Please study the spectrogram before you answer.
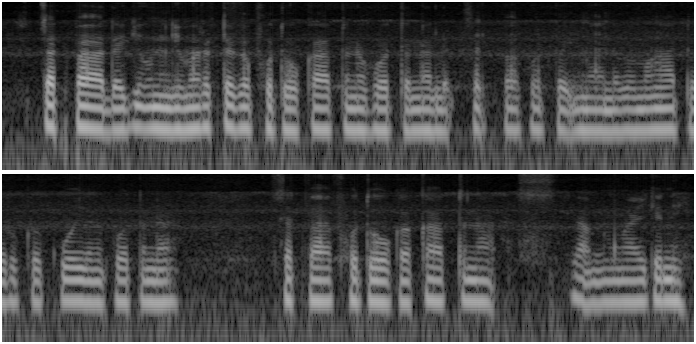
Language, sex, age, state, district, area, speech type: Manipuri, male, 18-30, Manipur, Tengnoupal, rural, spontaneous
